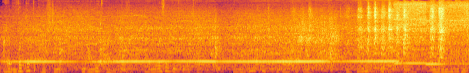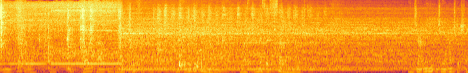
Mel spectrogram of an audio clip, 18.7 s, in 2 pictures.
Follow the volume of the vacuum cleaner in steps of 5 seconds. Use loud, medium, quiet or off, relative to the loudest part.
medium, loud, loud, medium.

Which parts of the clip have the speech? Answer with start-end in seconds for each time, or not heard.
0.1-15.6, 17.5-18.7.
